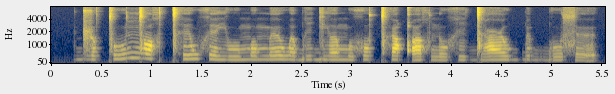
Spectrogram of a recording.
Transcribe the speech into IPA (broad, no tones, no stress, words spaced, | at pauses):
ɖ͡ʐʊǀuŋ͡ǀɔχ ǀʰɪw xejumo møwəb iɡ jəmux oǀʰøqʼuχnu xiɡ͡ǀɪʕubɓʏb ɡ͡bu sʏ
